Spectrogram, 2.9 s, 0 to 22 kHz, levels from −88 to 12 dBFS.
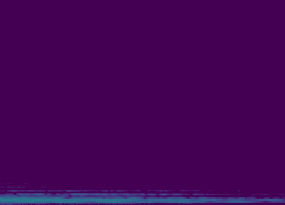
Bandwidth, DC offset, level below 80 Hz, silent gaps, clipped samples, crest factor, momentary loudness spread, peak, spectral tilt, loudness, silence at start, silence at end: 16.5 kHz; under 0.1%; under -90 dBFS; none; under 0.1%; 12 dB; 15 LU; -38 dBFS; -7 dB/octave; -51 LUFS; 0 s; 0 s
